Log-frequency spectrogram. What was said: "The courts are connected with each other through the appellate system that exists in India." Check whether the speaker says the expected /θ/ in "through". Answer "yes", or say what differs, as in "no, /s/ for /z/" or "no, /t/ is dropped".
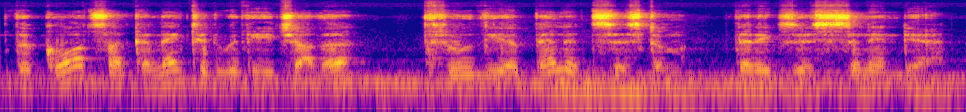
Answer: yes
